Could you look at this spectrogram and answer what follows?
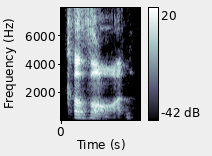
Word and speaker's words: Kavan: my name is kavan it's pronounced like yvonne but with a k in front and the e at the end is silent so kevon and if you must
